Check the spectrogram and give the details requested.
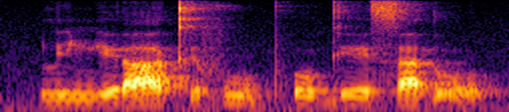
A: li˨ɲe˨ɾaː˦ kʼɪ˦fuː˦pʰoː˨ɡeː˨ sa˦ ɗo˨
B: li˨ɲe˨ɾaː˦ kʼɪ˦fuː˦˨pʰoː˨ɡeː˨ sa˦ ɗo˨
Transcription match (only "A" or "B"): B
